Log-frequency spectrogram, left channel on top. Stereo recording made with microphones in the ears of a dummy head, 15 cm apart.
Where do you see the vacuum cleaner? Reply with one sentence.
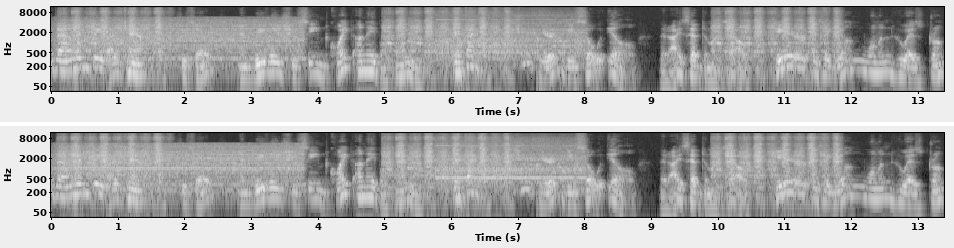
In this clip you hear the vacuum cleaner on the right.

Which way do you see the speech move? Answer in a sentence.
You can hear the speech travel towards the right.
